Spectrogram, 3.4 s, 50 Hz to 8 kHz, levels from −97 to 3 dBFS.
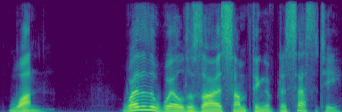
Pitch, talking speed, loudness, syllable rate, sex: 140 Hz, 140 wpm, -18 LUFS, 7.3 syllables/s, male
